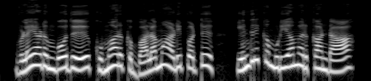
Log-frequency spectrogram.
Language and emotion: Tamil, sad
